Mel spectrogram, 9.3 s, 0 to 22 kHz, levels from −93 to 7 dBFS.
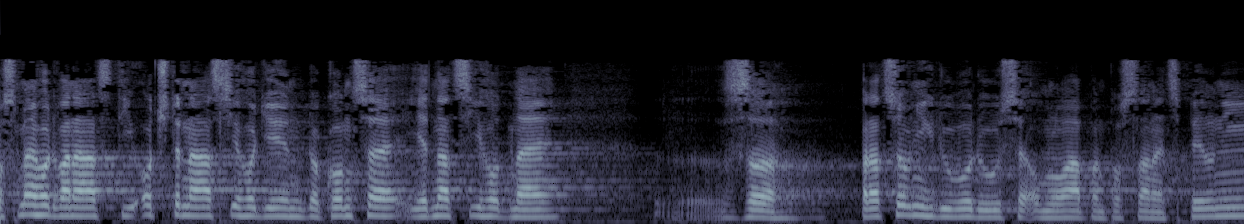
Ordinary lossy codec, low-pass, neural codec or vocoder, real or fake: MP3, 32 kbps; 7.2 kHz; none; real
